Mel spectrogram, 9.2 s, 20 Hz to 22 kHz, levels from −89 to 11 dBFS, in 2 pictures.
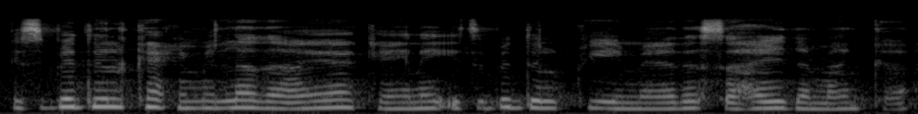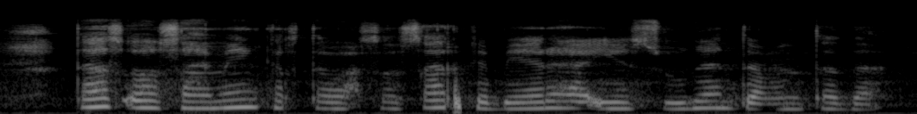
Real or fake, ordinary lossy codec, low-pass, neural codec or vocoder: real; none; 10.8 kHz; none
